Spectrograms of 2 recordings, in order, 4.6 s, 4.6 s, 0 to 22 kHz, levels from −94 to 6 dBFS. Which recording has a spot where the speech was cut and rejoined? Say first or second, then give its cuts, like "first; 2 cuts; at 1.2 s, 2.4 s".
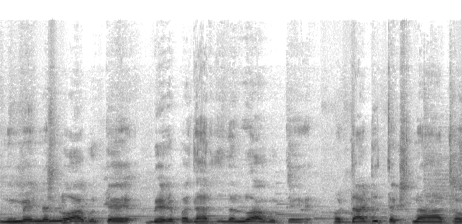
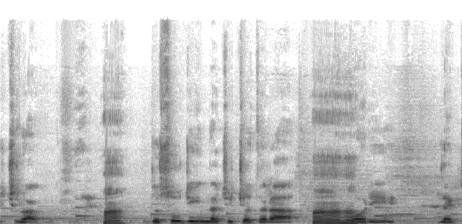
first; 2 cuts; at 1.4 s, 3.2 s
